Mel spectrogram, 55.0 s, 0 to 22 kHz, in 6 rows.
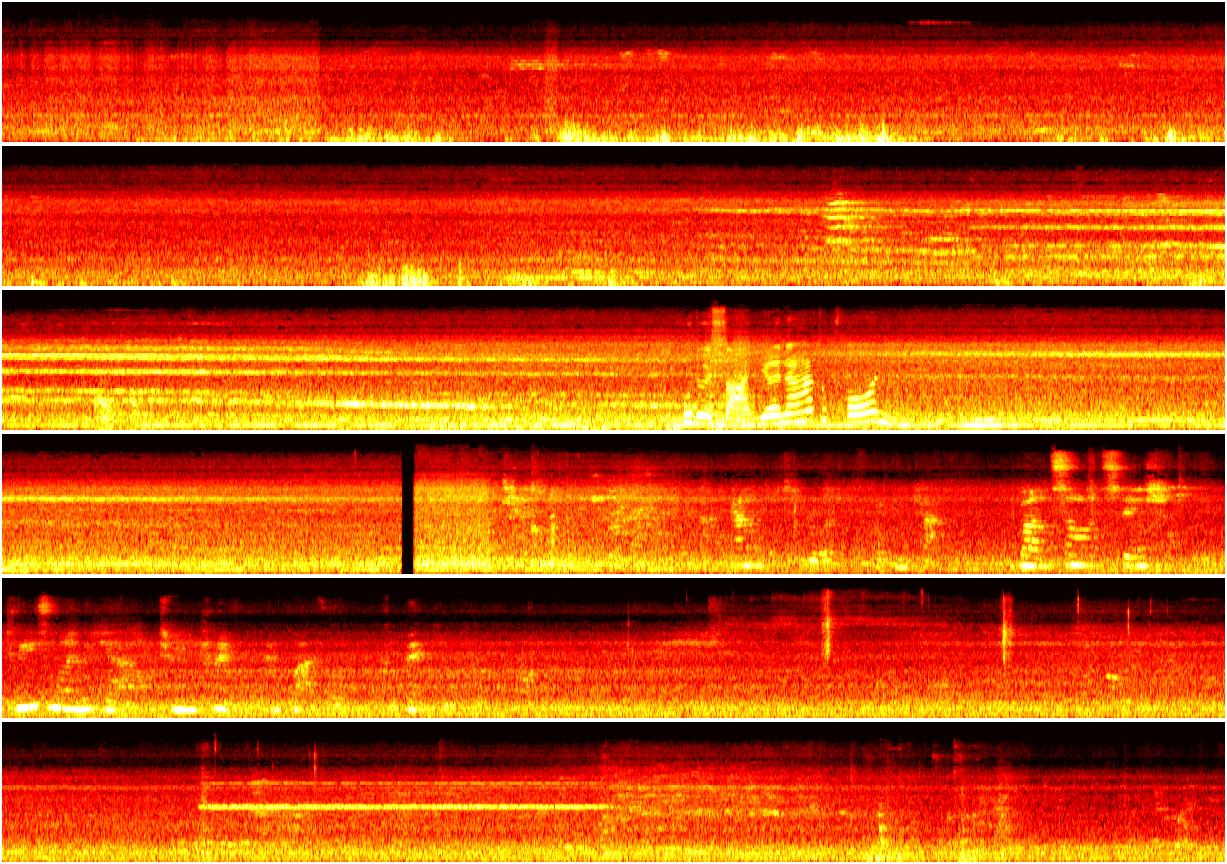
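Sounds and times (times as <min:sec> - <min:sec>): electric train high whine: 0:00.0 - 0:40.0, 0:40.6 - 0:55.0
train rumbling: 0:00.0 - 0:55.0
high-pitched wheel squeal: 0:47.3 - 0:52.2.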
